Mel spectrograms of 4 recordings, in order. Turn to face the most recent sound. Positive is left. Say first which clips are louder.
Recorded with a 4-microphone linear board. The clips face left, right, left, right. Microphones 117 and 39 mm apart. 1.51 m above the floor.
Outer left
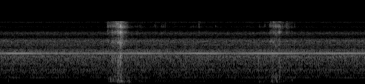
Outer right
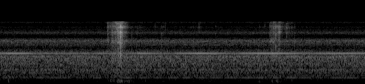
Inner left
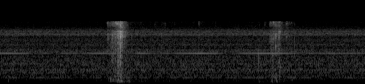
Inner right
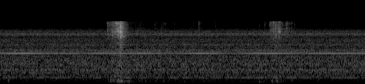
# outer left 4 dB, inner left 2 dB
turn(degrees=40)  # may be behind; listen again after turning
